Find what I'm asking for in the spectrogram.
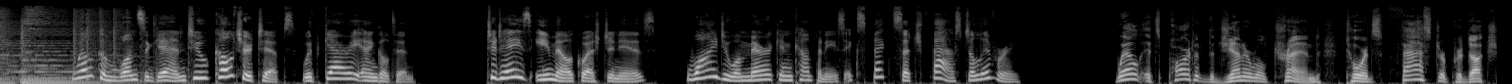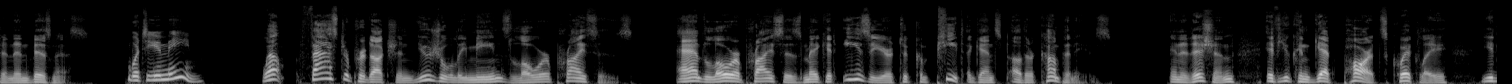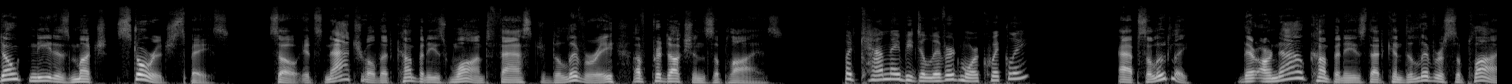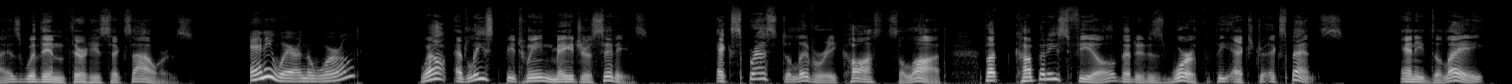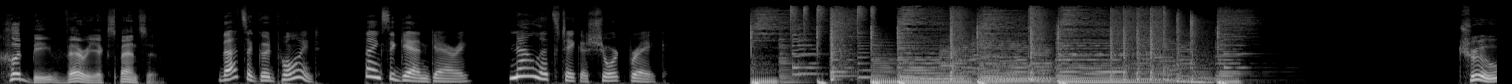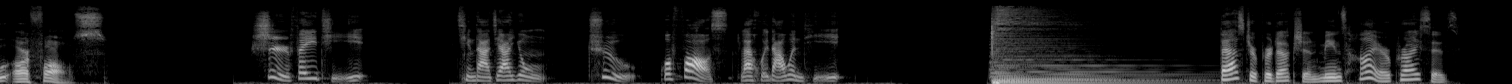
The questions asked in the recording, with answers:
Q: Faster production means higher prices.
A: False. Faster production usually means lower prices.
